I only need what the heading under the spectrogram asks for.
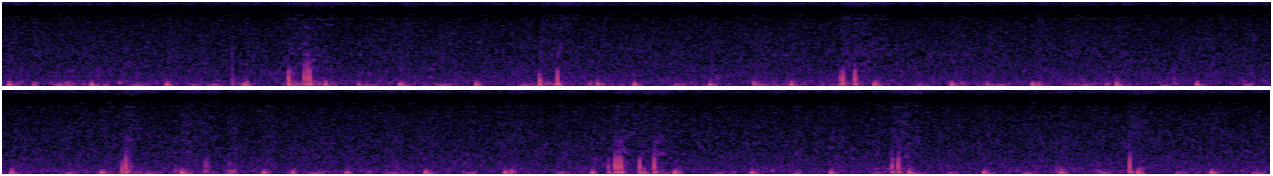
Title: My Soft Heartbeat ❤❤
